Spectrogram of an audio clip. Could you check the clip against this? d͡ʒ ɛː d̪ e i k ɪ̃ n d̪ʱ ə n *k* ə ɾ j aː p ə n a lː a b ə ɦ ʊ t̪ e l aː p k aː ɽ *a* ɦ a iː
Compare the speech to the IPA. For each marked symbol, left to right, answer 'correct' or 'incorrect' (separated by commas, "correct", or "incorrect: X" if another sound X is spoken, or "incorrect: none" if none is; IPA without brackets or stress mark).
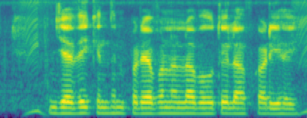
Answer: incorrect: p, incorrect: i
